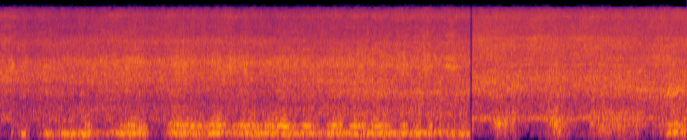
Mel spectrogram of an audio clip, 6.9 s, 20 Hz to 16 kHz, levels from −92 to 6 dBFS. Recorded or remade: remade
